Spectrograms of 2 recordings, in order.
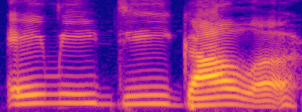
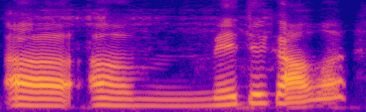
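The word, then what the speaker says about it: amygdala: And this piece of your brain is called oh my gosh, I want to call it the Amy D Gala or Gala because that's how it's spelled, but I think it's called Midigala. Anyways, it's AMYDGALA, and what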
